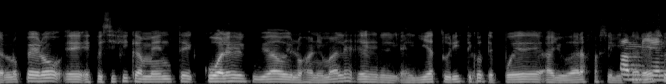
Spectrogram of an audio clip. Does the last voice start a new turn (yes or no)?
yes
